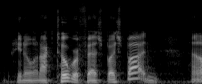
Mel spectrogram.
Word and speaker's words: Spaten: And also, I remember that I pronounced Spaten wrong. – What did you, I was actually not going to say anything, but yeah, it's Spaten.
